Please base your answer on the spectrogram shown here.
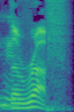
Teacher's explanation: if you're talking about that thing that's on the top of your house, it's a very constricted pair of vowels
